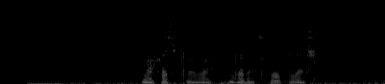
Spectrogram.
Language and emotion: Russian, neutral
